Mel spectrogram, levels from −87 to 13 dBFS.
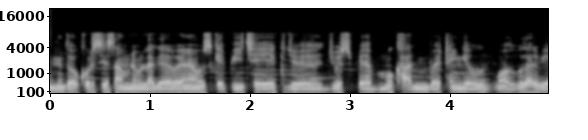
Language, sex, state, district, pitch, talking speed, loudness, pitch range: Hindi, male, Bihar, Supaul, 105 Hz, 250 wpm, -16 LUFS, 100-105 Hz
